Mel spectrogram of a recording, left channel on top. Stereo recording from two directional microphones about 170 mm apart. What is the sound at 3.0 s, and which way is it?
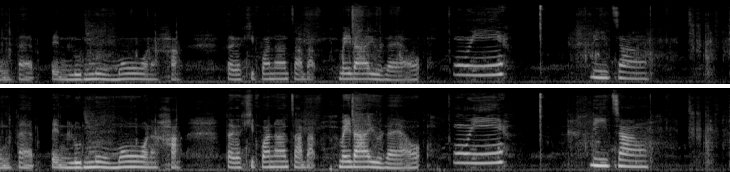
A child's voice, 35° right (ahead or behind).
